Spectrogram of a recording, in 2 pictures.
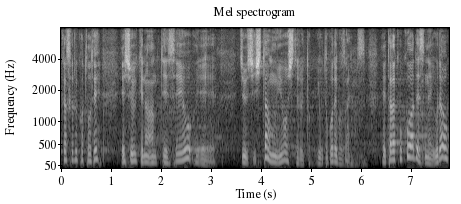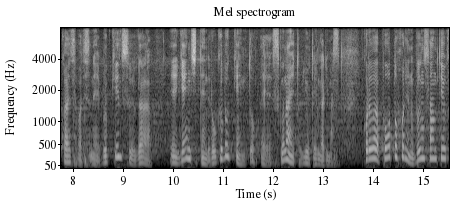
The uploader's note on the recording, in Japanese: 2月24日に東京証券取引所で開催した「J-REITファン2018」に登壇した。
